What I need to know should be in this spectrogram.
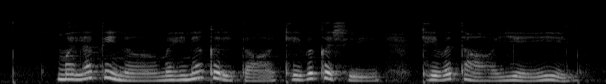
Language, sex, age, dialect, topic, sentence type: Marathi, female, 31-35, Northern Konkan, banking, question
